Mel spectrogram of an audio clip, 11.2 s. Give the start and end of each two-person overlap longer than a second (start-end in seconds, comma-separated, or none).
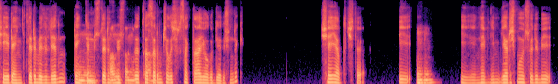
1.5-3.2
